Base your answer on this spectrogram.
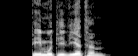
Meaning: strong dative masculine/neuter singular of demotiviert
- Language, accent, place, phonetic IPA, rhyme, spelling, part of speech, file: German, Germany, Berlin, [demotiˈviːɐ̯təm], -iːɐ̯təm, demotiviertem, adjective, De-demotiviertem.ogg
